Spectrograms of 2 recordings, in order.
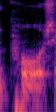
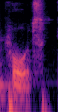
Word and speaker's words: Porte: And in 1805, reluctantly, the Ottoman Sublime Porte, again, Sublime Porte, port, literally the French iteration of gate, where the edicts of the Ottoman Sultan are pronounced.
